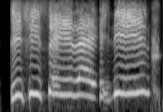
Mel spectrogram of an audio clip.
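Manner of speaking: high, slow put-on voice; acting out a voice. Daughter made to act out the teacher for mom, high put-on voice. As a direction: draw it out high, mimicking someone. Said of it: "It had to be a voice".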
